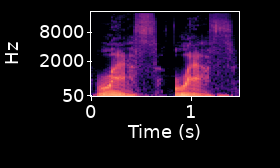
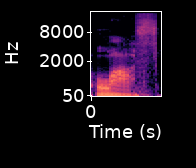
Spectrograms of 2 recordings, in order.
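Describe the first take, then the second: First: "Laugh" with a vowel nearer open E than A. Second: "laugh" with a British open A, like "láf". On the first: Teacher models laugh, not "lá" but "lé", open-E vowel. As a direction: say "Laugh" like "léf", lower and separate. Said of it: "mais pro é". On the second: Teacher contrasts the British pronunciation for students, open-A laugh. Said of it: "O britânico que fala laugh". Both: Shown as a demonstration.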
